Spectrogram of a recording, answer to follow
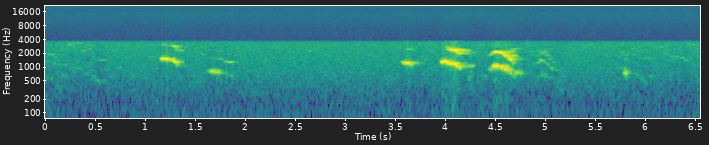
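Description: Puppies whimpering: several short, high cries that fall in pitch, the loudest three close together about four seconds in, heard thinly through a pet camera's microphone.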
